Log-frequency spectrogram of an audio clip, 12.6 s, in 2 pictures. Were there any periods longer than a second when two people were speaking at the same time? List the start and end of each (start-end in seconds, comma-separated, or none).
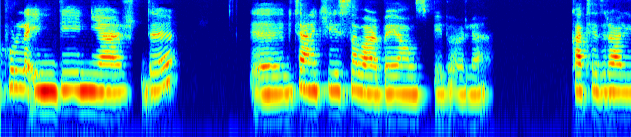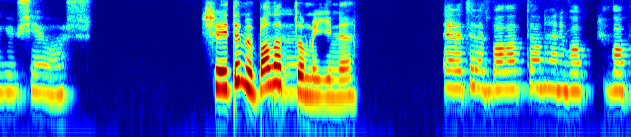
none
